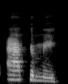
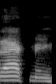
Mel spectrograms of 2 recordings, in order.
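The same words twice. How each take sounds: First: Acme is said with the local regional pronunciation. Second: Acme is said with a non-local pronunciation. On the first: The speaker calls it right. "the correct pronunciation in NEPA is" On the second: The speaker calls it wrong.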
